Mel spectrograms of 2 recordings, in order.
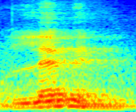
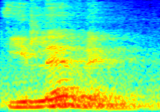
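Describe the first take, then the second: First: The word begins with an L sound. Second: The word begins with a vowel sound. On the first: The speaker calls it wrong. "which is wrong" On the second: The speaker calls it right. "ஆரம்பிக்கிற எழுத்து ஈல ஆரம்பிக்குது இல்லையா"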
